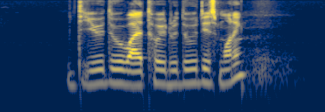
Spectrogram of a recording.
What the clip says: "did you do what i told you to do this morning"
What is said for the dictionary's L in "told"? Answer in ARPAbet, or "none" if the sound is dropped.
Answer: none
